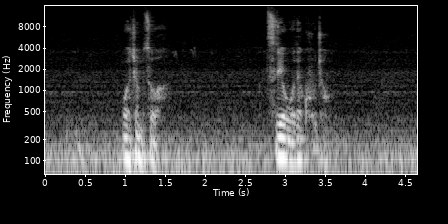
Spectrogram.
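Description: A man answers in a low, calm voice.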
